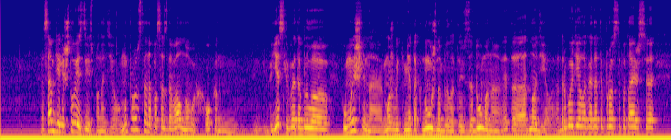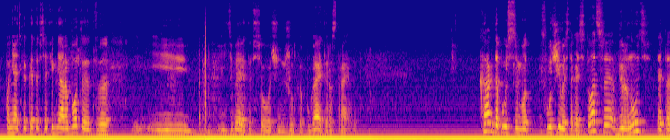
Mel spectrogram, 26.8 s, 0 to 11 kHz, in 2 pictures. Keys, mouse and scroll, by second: 18.8 click.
